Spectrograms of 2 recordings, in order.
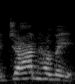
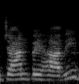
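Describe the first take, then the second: First: "John Javi" in two parts, with no extra syllable in between; correct name pronunciation. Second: "John Pahlavi" with an extra "pa" syllable in the middle; mispronounced name. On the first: Shown as a demonstration. Guest teaching her name, "John Javi" without an added syllable. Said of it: "But no, my name's is". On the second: Retold or imitated. Guest imitating people's mistake, "John Pahlavi" with an added syllable. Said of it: "Some people even call from this name".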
